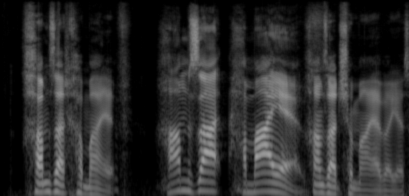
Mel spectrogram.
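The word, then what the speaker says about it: Khamzat Chimaev: pronounce it's hamza hamayev hamzat hamayev hamzad yes i think everyone pronounces the ch hamza chimayev bingo let's make sure we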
